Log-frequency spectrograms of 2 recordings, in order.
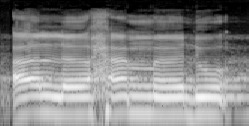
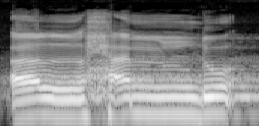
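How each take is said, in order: First: The l and m sounds bounce with an echo. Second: The consonants are held cleanly with no bounce. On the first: The speaker calls it wrong. "ada pantulan le me, itu nggak boleh" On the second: The speaker calls it right. "bersih, nggak ada pantulan-pantulan"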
